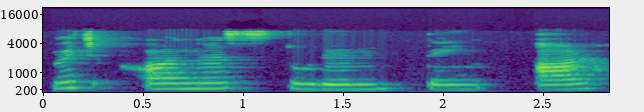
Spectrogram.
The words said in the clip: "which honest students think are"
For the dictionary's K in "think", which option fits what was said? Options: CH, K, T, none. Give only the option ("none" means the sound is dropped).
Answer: none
